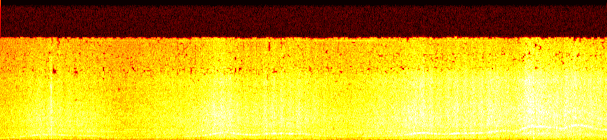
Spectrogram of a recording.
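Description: A hand-cranked wind machine in an opera orchestra, played by a percussionist for a Malmö Opera staging of The Flying Dutchman storm scene, gives a steady howling whoosh. It rises and falls in pitch in slow waves and ends on a higher swell.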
